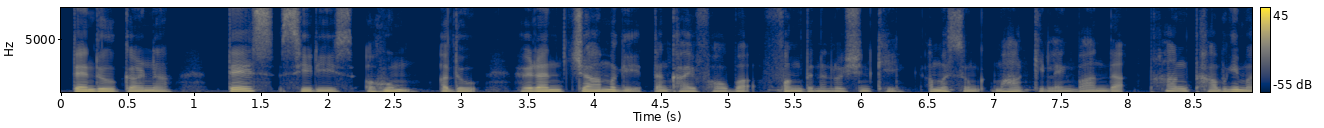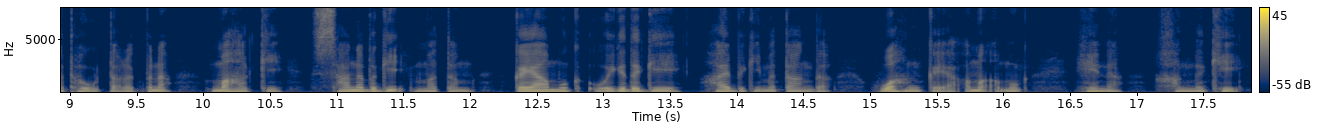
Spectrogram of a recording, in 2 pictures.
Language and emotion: Manipuri, neutral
